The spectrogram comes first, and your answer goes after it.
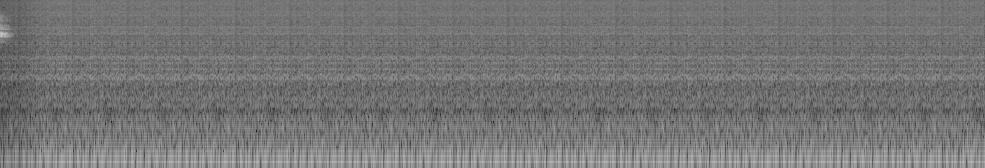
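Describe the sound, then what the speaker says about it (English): The bus engine in the driving game Desert Bus drones on in a steady, monotonous whir, a constant low hum and rumble with no change in pitch or loudness for the whole stretch. "I love the whirring of the engine."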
